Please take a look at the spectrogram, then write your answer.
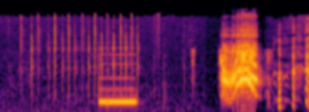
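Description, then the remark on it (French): A quick run of phone keypad beeps and a steady tone as a number is called, then a mobile phone rings with its ringtone: one loud, raspy big-cat yowl lasting under a second, followed by short vocal bursts. “un miaulement de fauve ? Ça, c'est vrai.”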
